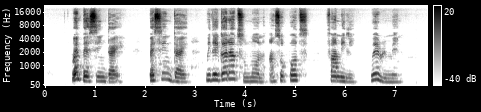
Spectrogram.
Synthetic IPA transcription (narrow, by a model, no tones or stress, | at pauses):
wɛ̃npɛsĩndaɪ | pɛsĩndaɪ | wideɡaɾatʰumɔ̃nãnsɔpɔt | famili | weɹimẽn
